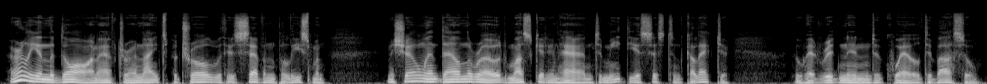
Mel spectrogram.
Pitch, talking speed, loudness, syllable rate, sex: 100 Hz, 195 wpm, -18 LUFS, 5.8 syllables/s, male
